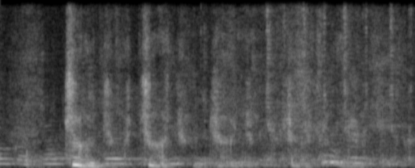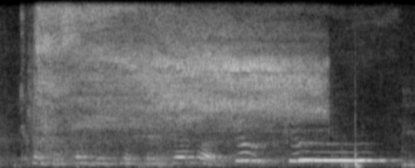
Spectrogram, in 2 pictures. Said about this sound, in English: Late that night, I did hear sounds, though not of ringing bells, that sound like a train, a hissing steam engine in metal.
